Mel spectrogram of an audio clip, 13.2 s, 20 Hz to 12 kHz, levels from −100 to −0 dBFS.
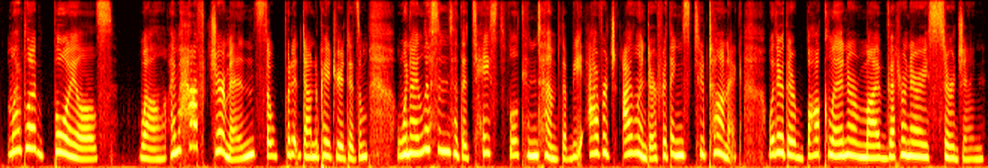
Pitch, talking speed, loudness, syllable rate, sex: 275 Hz, 145 wpm, -17 LUFS, 5.1 syllables/s, female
